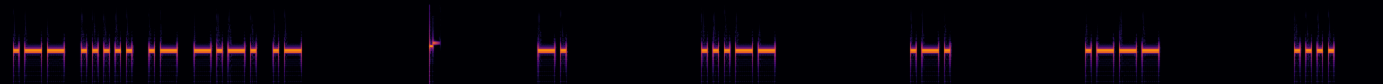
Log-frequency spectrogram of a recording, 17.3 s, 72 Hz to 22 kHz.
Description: Morse code, heard as a keyed tone, about 17 wpm, spaced as for 7 wpm, 700 Hz. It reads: W5ACA N3RJH
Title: USA Call Signs - 8x Character Spacing - 17wpm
